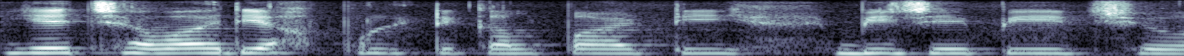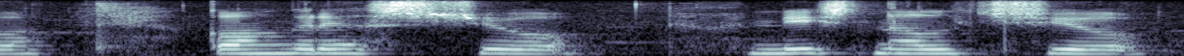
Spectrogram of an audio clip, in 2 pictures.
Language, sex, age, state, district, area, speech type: Kashmiri, female, 60+, Jammu and Kashmir, Baramulla, rural, spontaneous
